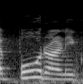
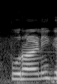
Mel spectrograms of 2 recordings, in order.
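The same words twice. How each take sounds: First: पौराणिक with long o/au in first syllable; double matra. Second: पुराणिक with short u in first syllable; wrong form. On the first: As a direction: say पौराणिक opening on pau, not pu. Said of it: "पो के ऊपर double मात्रा". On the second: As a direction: say पुराणिक opening on pu. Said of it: "पुराणिक नहीं होता है". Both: Shown as a demonstration.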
